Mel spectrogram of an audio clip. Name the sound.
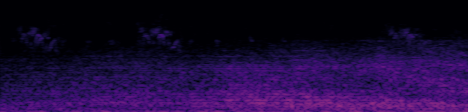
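plane flying overhead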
